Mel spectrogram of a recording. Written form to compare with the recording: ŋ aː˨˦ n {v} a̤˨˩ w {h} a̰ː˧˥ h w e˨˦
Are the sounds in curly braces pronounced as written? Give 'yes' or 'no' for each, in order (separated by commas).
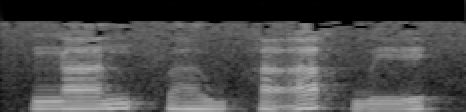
no, yes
